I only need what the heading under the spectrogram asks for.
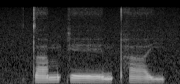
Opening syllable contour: rising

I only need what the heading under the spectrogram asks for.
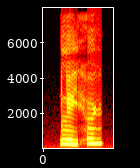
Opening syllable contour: low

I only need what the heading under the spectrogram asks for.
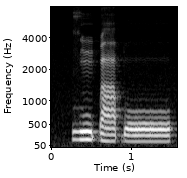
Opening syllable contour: high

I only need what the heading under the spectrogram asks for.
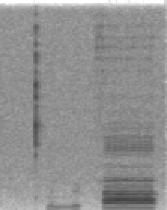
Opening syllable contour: low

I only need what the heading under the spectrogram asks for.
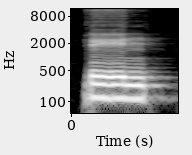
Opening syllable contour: low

